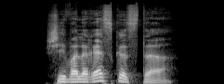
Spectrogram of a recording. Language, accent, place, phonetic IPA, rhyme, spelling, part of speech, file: German, Germany, Berlin, [ʃəvaləˈʁɛskəstɐ], -ɛskəstɐ, chevalereskester, adjective, De-chevalereskester.ogg
- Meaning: inflection of chevaleresk: 1. strong/mixed nominative masculine singular superlative degree 2. strong genitive/dative feminine singular superlative degree 3. strong genitive plural superlative degree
